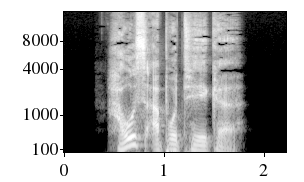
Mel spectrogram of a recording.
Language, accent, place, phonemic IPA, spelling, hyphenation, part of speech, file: German, Germany, Berlin, /ˈhaʊ̯sʔapoˌteːkə/, Hausapotheke, Haus‧apo‧theke, noun, De-Hausapotheke.ogg
- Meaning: medicine cabinet, medicine chest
